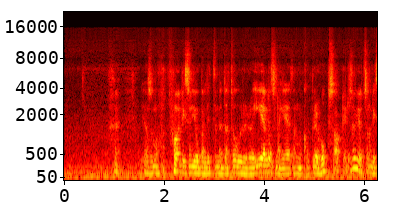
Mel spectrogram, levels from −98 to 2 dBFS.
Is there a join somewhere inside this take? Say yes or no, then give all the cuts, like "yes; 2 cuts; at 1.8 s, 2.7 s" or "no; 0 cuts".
no; 0 cuts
